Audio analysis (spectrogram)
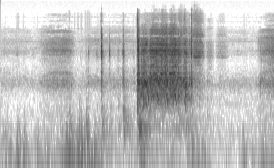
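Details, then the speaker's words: Cushman Truckster auction find, cranking in neutral: uneven starter cranking with a hissing, sucking puff on each stroke and no catch. The owner suspects a bad boot and is also cleaning the points; the cause is unconfirmed. "Let's see if we can make this crank again. Are we in neutral, I hope? Hear that sucking?"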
